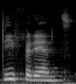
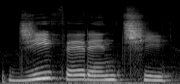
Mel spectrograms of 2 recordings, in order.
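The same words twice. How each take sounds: First: It is said with a European Portuguese accent. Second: It is said with a Brazilian Portuguese accent.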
